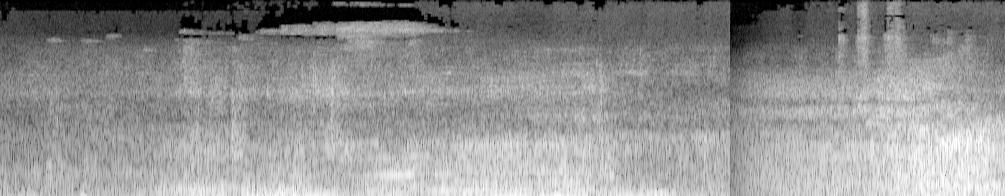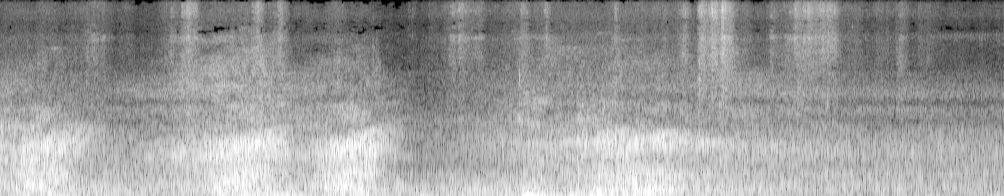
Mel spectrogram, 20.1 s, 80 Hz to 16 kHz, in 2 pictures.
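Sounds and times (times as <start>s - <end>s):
traffic and road noise rushing: 0.0s - 20.0s.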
